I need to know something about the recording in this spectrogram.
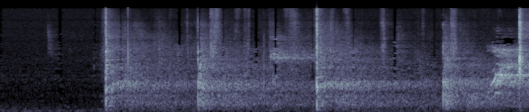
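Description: A racket strikes a tennis ball with sharp pops that echo through a large hall.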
